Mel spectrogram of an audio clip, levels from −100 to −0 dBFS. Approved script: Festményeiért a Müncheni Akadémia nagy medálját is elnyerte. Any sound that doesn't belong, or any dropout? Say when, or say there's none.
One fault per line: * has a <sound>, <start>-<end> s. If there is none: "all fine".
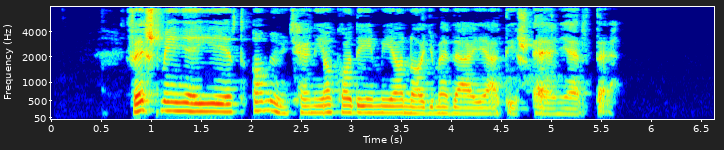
all fine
